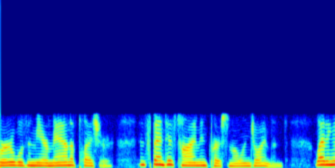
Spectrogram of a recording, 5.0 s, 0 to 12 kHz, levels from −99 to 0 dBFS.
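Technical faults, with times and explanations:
Throughout, AMR narrowband mobile codec: the speech sounds thin and boxed-in, with a plainly audible buzzy, synthetic edge, and nothing reaches above 3.8 kHz. The signal was squeezed through the narrowband mobile speech codec, which resamples to 8 kHz and rebuilds the voice from a vocal-tract model driven by a few pulses per subframe. The degree of roughness fits one of AMR-NB's middle modes, near 8 kbit/s, where too few bits remain to shape the excitation naturally.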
